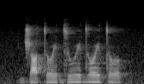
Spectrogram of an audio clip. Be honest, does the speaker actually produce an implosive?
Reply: no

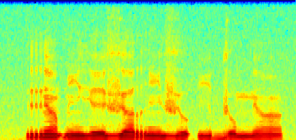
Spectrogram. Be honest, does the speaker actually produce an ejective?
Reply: no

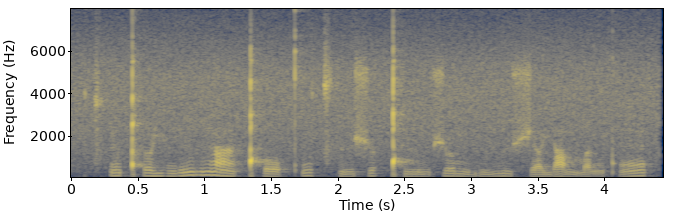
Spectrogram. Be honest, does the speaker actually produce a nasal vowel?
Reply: yes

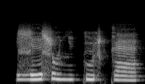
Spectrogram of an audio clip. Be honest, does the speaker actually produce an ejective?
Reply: no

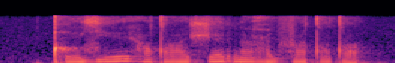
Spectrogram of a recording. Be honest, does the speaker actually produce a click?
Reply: yes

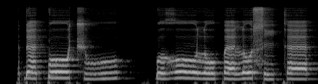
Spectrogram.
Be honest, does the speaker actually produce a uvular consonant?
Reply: no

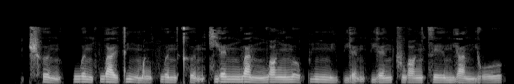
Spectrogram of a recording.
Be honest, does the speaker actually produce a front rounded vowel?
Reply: no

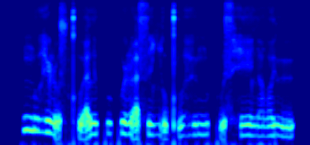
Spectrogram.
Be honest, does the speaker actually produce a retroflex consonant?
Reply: yes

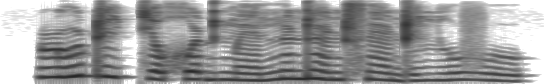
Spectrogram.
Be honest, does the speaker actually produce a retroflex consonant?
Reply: yes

